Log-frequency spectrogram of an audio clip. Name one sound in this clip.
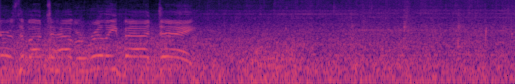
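Strong wind roars steadily across open, stormy water.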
